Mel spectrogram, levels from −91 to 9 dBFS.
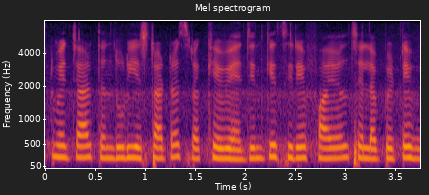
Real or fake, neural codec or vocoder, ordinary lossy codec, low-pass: real; none; none; none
